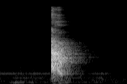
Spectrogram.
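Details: 12-month-old African grey parrot asking for a peanut indoors, giving one harsh, raspy, cough-like squawk about a third of a second long over a faint steady hum.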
